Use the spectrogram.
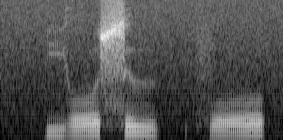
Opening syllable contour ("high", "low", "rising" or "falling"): rising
